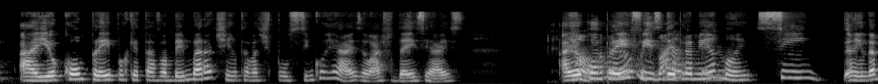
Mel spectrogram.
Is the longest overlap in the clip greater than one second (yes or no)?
yes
